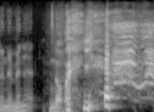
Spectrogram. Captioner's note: laughs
